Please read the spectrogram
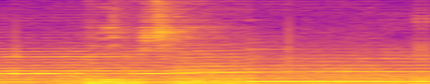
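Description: Haegeum (Korean two-string bowed fiddle) playing long held notes, with a downward slide in pitch about half a second in, then a steady high note.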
